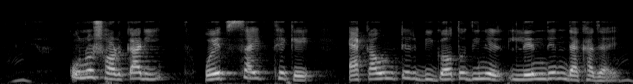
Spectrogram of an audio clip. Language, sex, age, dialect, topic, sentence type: Bengali, female, 41-45, Rajbangshi, banking, question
